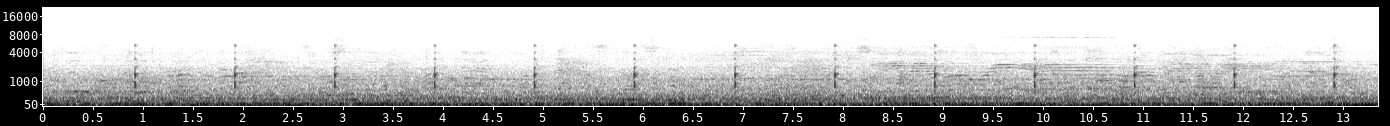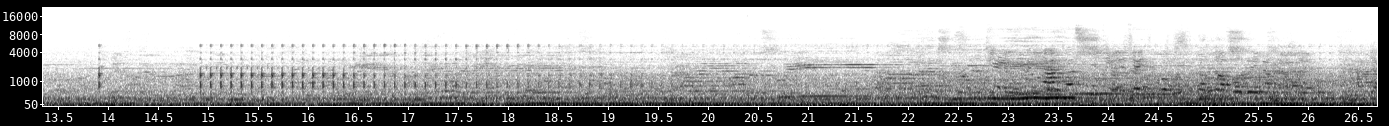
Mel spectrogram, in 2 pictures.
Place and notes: slovenska cesta, ljubljana - traffic signals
